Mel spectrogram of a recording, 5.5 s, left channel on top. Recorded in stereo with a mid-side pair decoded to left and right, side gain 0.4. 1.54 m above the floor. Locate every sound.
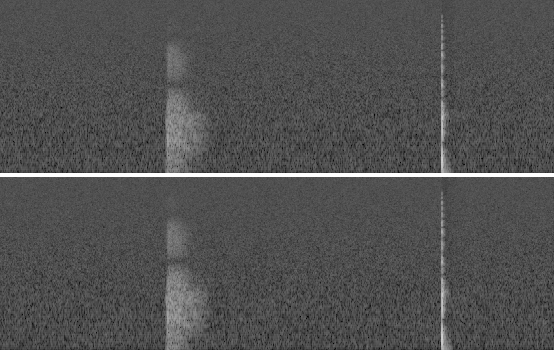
1.7 s a gunshot: 10° right
4.4 s chopping: 10° right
